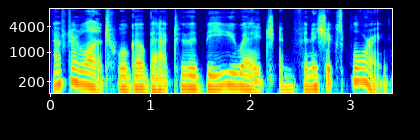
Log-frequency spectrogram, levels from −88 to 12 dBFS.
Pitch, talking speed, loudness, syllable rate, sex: 150 Hz, 230 wpm, -20 LUFS, 5.2 syllables/s, female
